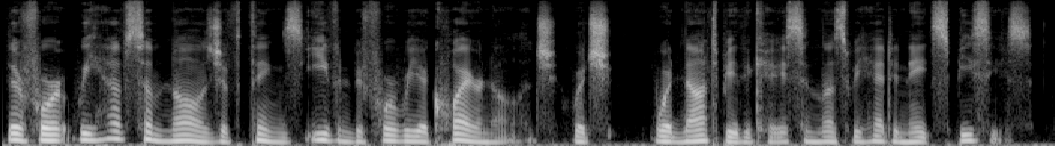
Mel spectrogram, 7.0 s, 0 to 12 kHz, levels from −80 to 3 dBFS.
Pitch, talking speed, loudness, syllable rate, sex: 120 Hz, 195 wpm, -18 LUFS, 6.0 syllables/s, male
